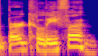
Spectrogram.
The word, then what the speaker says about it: Burj Khalifa: Burj Khalifa.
